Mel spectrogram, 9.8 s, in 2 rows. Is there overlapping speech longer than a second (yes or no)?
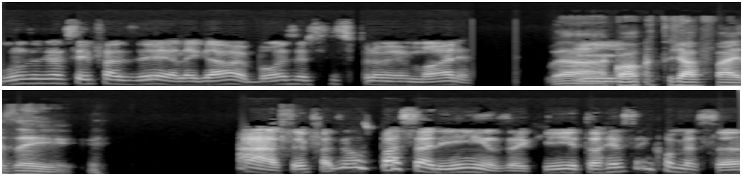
no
